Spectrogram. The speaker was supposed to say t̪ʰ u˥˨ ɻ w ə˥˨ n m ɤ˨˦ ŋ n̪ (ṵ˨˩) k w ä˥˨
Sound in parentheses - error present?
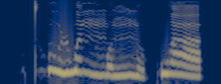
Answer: no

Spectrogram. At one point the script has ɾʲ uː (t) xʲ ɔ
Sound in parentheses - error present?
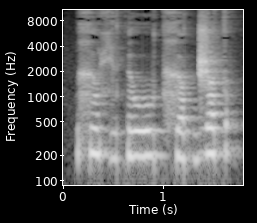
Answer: no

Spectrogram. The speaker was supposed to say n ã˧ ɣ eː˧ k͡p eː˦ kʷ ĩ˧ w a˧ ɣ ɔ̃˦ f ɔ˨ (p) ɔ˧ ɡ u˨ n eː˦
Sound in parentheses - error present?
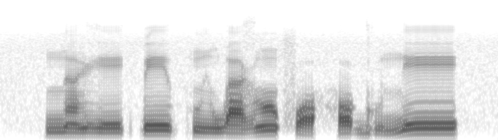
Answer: yes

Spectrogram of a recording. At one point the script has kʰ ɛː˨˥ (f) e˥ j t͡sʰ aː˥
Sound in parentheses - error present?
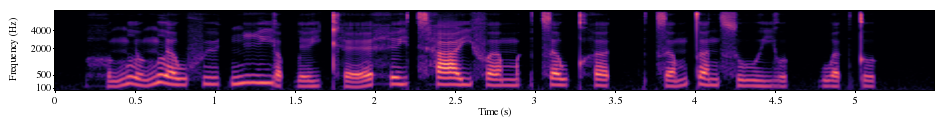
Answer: yes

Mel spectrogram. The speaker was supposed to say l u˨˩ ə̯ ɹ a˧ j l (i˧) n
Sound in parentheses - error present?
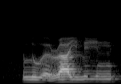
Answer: no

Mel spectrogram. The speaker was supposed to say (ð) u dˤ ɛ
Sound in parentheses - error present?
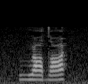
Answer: no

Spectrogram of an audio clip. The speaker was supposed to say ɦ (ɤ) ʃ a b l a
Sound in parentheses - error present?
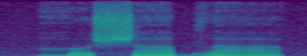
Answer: no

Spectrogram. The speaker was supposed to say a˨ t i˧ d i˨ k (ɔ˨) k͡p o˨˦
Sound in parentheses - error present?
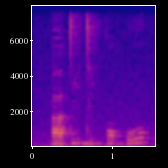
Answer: no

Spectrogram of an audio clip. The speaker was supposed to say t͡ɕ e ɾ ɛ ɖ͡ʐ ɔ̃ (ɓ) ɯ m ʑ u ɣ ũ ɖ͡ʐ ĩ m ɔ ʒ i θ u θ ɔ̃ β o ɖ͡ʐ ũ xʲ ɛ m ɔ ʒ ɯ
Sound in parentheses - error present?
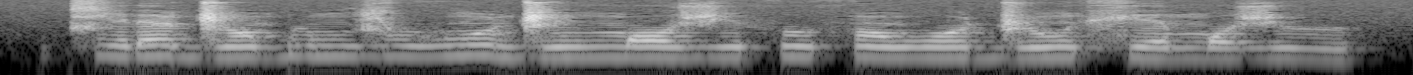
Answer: no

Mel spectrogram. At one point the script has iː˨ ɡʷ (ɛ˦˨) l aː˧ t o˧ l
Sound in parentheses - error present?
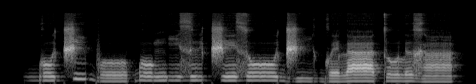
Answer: yes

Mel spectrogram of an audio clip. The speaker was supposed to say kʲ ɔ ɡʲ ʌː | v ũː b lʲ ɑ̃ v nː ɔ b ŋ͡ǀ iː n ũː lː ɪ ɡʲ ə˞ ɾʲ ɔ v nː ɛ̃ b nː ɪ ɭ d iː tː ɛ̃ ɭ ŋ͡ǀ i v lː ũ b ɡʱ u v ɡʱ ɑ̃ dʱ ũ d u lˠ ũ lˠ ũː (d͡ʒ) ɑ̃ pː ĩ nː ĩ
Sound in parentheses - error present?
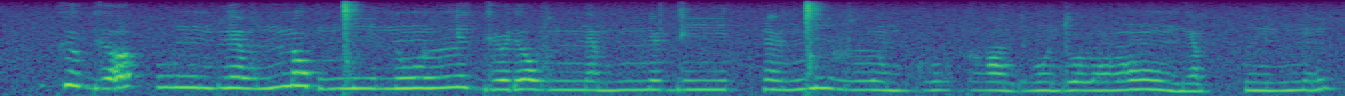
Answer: yes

